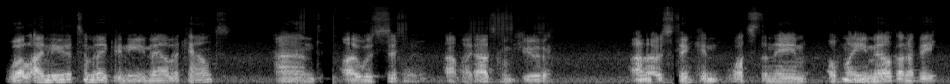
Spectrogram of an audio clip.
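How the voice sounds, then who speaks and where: A man speaking through a disguised deep voice as a podcast guest, giving rambling, halting answers. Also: slight background noise, rough recording. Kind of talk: comic podcast interview.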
